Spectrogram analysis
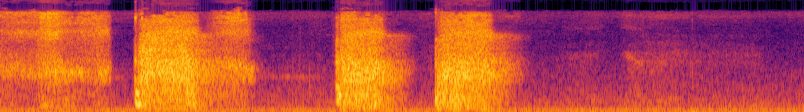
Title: HELP THIS SOUNDS FUNNY😭#Coughing #funny #pleasemakethisviral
